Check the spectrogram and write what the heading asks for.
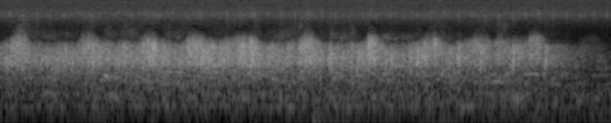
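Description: Audience applause filling the pause in a live speech, with swelling claps about three times a second, dying away near the end.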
